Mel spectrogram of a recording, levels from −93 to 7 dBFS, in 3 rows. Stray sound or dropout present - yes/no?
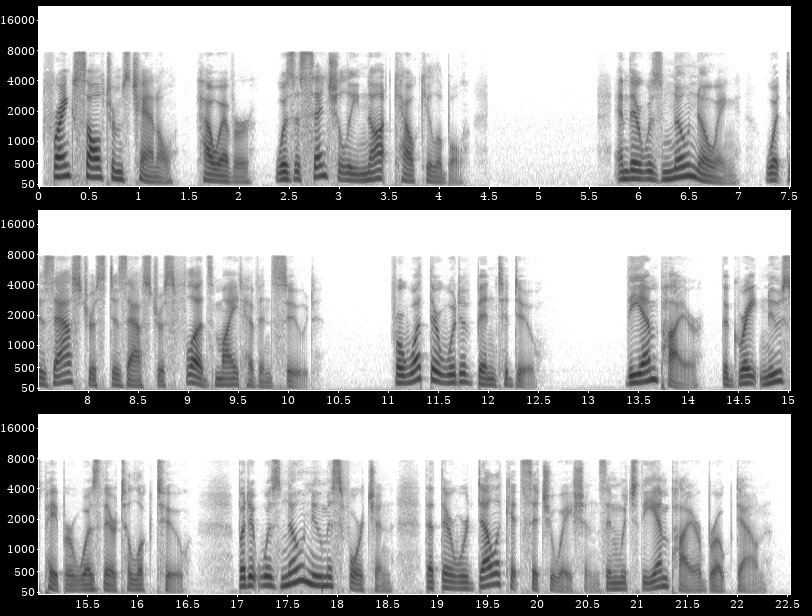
no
